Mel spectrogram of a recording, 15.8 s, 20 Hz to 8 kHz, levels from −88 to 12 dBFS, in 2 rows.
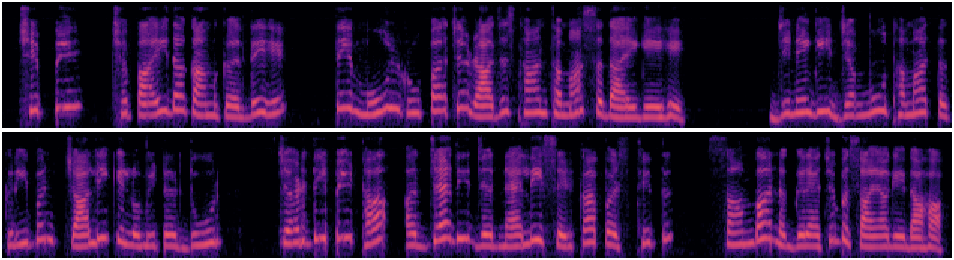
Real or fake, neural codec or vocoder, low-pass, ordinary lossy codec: fake; vocoder, 22.05 kHz, 80 mel bands, HiFi-GAN; 7.2 kHz; AAC, 48 kbps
